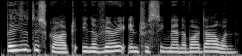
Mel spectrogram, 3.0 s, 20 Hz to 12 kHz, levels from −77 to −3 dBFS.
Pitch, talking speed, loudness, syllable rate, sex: 210 Hz, 200 wpm, -18 LUFS, 7.2 syllables/s, female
